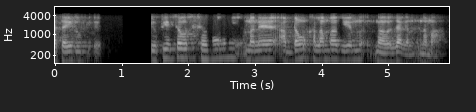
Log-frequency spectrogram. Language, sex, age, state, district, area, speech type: Bodo, male, 45-60, Assam, Kokrajhar, rural, conversation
